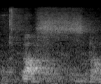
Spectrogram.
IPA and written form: ˈbʌsstɒp (bus stop)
